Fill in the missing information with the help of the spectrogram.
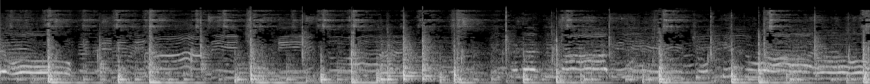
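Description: Live Pahari folk dance music: a wavering melody over a drum beating steadily about twice a second.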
